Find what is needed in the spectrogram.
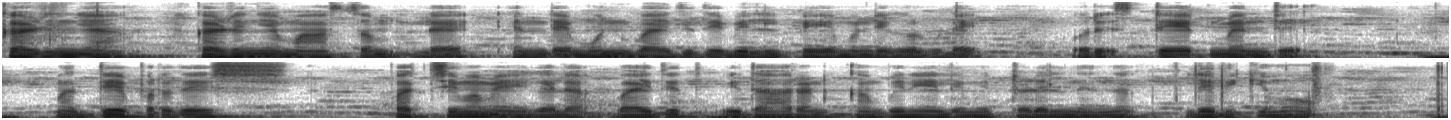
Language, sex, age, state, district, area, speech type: Malayalam, male, 18-30, Kerala, Kollam, rural, read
